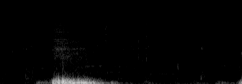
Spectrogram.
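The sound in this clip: Someone chewing a big cookie: a loud, crunchy burst of bites and chewing, a pause, then another crunchy bite starting, with no talking.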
